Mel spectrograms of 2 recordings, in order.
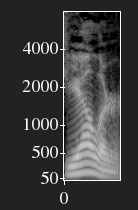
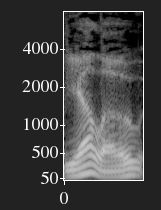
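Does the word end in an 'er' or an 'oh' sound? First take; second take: er; oh. First: The word ends in an 'er' sound. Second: The word ends in an 'oh' sound. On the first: "it's yeller" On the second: "Instead of yellow"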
